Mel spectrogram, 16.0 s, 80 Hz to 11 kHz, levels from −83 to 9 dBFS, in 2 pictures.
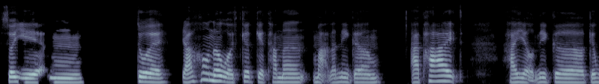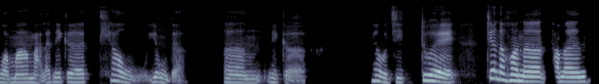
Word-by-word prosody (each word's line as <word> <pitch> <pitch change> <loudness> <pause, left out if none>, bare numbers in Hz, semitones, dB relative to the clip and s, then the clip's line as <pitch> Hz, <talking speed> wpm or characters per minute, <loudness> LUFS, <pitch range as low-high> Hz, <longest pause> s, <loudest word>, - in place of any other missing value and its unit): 所 185 - +3
以， 160 -4 +4 0.2
嗯 155 -1 +1 0.7
对， 160 -4 +3
然 165 +3 0
后 255 +3 -1
呢， 210 -3 +5
我 165 -5 +2
就 185 +5 -3
给 175 -3 -3
他 165 +2 -7
们 165 0 -2
买 160 -2 -4
了 150 - -6
那 170 -1 -3
个 155 0 -3 0.4
iPad， 200 +4 +2 0.6
还 155 +1 -3
有 160 -2 -1
那 170 +1 -3
个 155 -2 0
给 155 - -3
我 160 -2 -1
妈 155 +1 +1
买 150 -2 -2
了 155 - -4
那 170 0 -2
个 160 -2 -2
跳 215 -3 -2
舞 150 -7 -6
用 170 -5 -2
的， - - -8 0.5
嗯， 145 -2 -3
那 160 -2 -6
个， 145 - -7 0.9
跳 215 -2 +1
舞 165 - +1
机 155 0 -7
对。 195 -9 +4 0.3
这 310 - -3
样 305 - +2
的 260 -2 +4
话 230 0 +6
呢， 190 -3 +6
他 185 - 0
们 180 +1 +4
165 Hz, 185 characters per minute, -25 LUFS, 155-185 Hz, 0.9 s, 话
